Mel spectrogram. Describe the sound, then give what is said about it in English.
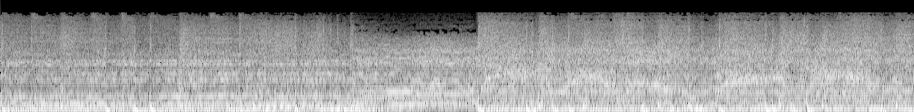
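Loud, intense music from an album plays nonstop at Waiting Room Records in Uptown Normal, a dense, distorted wall of sound that briefly thins in the highs midway before surging back at full force. “But yeah, it gives you almost the sense of like hopefulness and happiness through this barrage of intense sound.”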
